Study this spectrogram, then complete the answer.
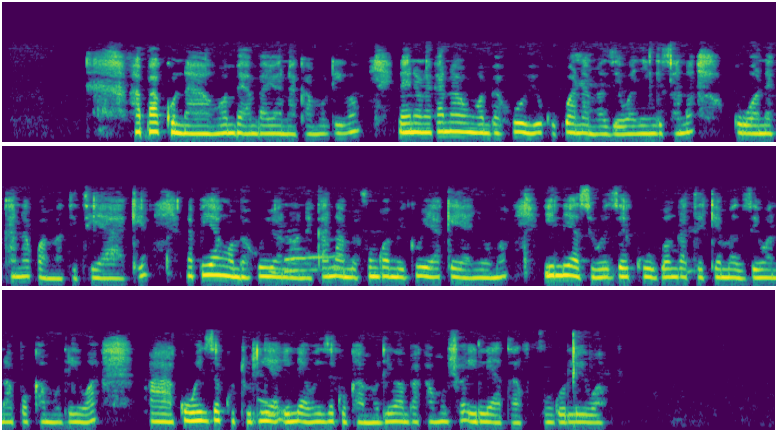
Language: Swahili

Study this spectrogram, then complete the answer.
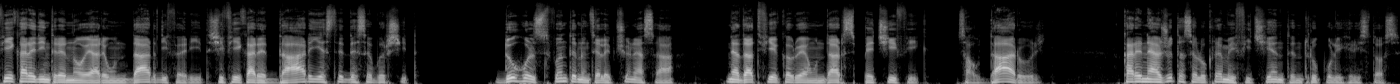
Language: Romanian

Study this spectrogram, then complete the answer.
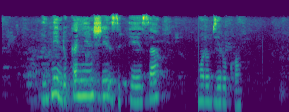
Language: Kinyarwanda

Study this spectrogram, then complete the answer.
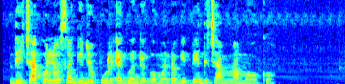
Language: Luo (Kenya and Tanzania)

